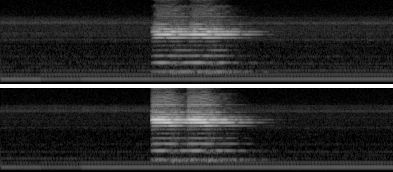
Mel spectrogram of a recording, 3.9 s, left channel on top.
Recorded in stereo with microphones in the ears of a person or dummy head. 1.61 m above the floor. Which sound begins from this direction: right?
A car horn, at 1.5 s.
